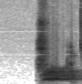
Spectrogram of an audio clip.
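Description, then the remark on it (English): A single sharp dog bark sounds after a short silence, with no talking around it; the dog barks because a doorbell rang. “So if you hear hot dog barking, uh, that is why.”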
